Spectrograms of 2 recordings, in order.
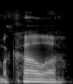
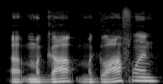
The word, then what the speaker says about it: McLaughlin: with this article by Grant McCullough, McLaughlin. How the hell did I say his name? McLaughlin.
